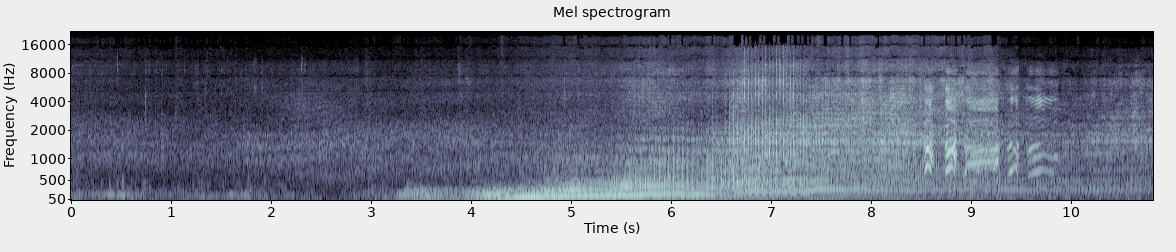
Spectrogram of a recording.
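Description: A 2020 Nissan Armada Platinum with a 5.6L V8 and Magnaflow Magnapack exhaust, out in the cold: a low idle swells into a loud, deep rev that climbs, holds and slowly falls away. Wind buffets the microphone, and a few clicks come near the end.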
